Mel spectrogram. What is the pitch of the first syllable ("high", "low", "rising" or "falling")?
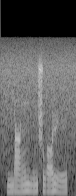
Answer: rising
